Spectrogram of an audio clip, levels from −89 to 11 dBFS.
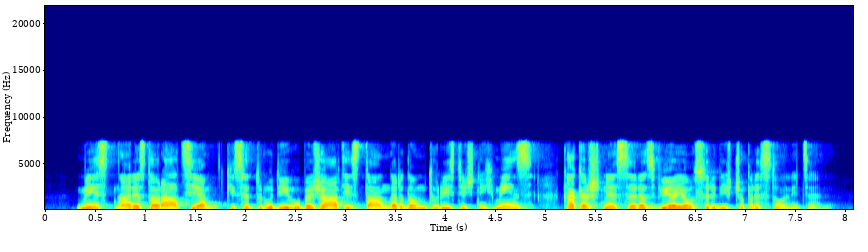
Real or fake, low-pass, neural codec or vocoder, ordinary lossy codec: real; 7.2 kHz; none; none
